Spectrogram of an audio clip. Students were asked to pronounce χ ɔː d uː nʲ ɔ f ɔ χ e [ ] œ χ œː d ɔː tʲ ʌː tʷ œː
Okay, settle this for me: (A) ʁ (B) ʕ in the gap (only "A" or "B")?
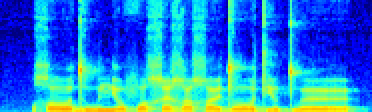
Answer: A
